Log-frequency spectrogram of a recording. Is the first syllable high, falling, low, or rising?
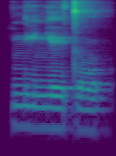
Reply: low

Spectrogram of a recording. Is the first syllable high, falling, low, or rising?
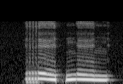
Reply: low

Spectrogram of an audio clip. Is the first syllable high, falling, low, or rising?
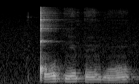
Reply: rising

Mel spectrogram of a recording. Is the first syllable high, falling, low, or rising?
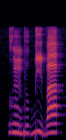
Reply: low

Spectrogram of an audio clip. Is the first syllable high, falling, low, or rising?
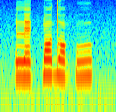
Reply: low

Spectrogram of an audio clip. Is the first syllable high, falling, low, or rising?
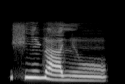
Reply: high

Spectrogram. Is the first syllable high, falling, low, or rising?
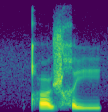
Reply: high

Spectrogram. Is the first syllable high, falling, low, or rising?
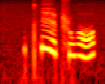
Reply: falling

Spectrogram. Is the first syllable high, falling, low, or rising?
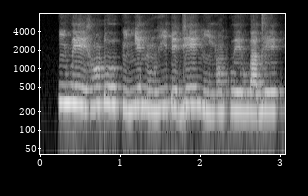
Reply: high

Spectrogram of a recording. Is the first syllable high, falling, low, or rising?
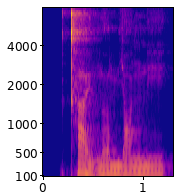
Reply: falling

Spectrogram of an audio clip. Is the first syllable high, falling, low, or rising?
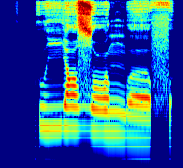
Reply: high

